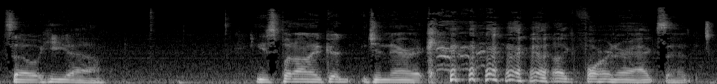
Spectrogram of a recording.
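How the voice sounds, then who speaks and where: A man co-hosting a podcast, chatting casually in an animated, rambling, sweary way as he retells stories. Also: lowish voice, slow, pauses often, a little hiss or hum. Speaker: podcast co-host. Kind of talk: casual chat retelling a historical story.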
